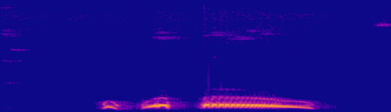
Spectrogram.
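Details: Spotted dove call used to stimulate males and females: two brief clipped notes followed by one drawn-out coo that slowly falls in pitch, in silence otherwise.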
